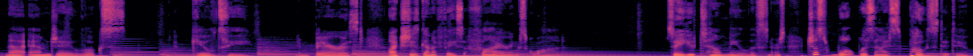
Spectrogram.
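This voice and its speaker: A late-night radio agony aunt, wry and theatrical, with a lowish voice over music. She spins her stories playfully for her listeners, as in an audio drama. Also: sing-song, unhurried, darkish tone, heavily acted. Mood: wry storytelling. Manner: playful, wry, storytelling delivery. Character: wry, theatrical woman hosting a late-night lonely-hearts radio show. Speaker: radio call-in host. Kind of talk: semi-improvised audio drama monologue.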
